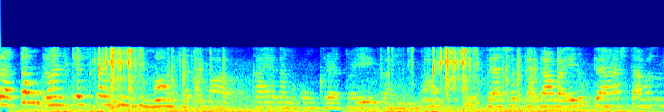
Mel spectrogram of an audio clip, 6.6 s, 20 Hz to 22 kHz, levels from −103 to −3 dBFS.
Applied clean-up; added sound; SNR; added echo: none; Coin (dropping); 0 dB; reverberation time 0.2 s.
